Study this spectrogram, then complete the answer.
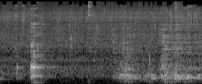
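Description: Ginger-garlic paste sautéing with mutton in a pan for sukka mutton: a steady close sizzle with scraping stirring strokes and a few sharper clinks, no voices.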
